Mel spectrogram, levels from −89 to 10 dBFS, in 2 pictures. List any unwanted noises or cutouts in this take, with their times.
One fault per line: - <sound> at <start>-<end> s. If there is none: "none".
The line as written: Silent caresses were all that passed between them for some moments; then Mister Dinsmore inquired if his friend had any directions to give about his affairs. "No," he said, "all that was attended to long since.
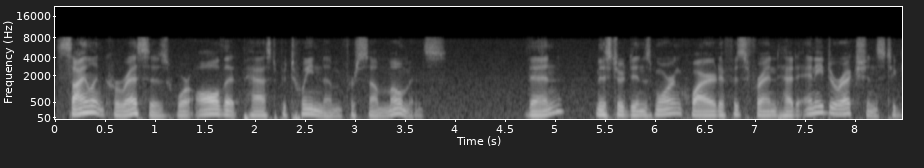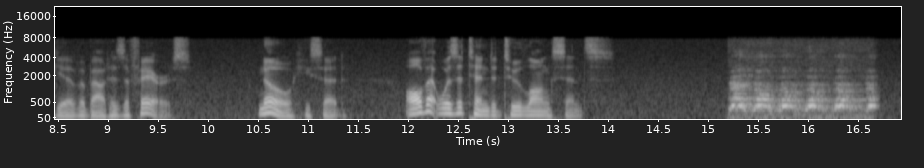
- bark at 15.2-16.7 s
